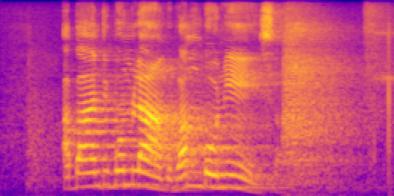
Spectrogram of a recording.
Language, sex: Xhosa, male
